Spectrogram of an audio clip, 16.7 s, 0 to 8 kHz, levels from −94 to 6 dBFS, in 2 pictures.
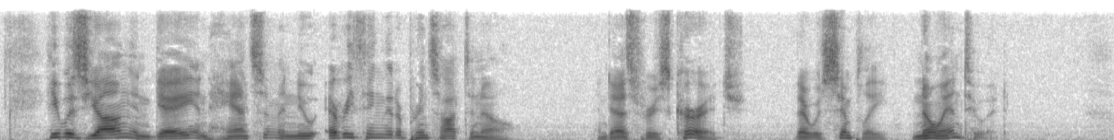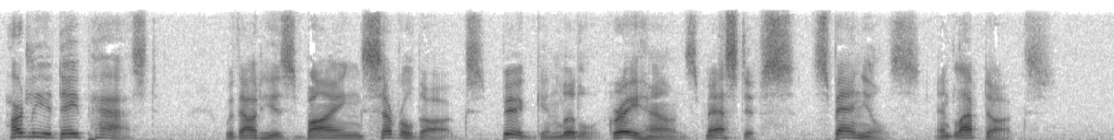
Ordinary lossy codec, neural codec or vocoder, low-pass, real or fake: AAC, 48 kbps; none; 7.2 kHz; real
